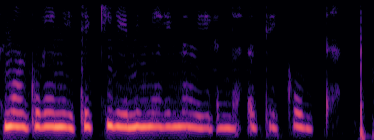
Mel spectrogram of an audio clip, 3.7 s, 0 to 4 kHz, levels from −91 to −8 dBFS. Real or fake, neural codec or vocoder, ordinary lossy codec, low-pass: fake; codec, 16 kHz, 1 kbps, FunCodec, trained on LibriTTS, 50 frames a second; none; 3.6 kHz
